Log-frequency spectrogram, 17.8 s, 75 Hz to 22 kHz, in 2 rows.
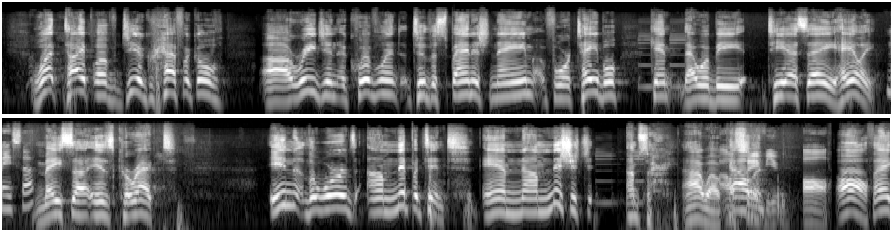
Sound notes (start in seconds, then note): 6.3 buzzer beeping; 14.7 buzzer beeping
